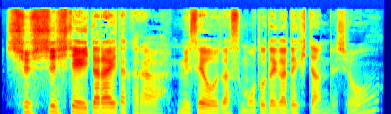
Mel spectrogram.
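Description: An actor playing a young café assistant in an audio drama, speaking formally, courteously and without getting ruffled. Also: male voice, medium pitch, expressive, fairly quick, no echo, clean studio sound. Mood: matter-of-fact. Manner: courteous formal speech, gently unruffled. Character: polite, composed young male café assistant. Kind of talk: Japanese audio drama acting.

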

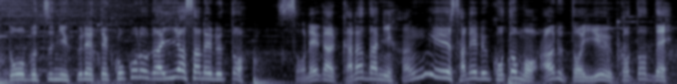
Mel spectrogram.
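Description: A proud old gentleman, long-winded and doting. His voice sits a little high and swings animatedly, with pompous, old-fashioned phrasing. It is audio drama with music behind him. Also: lively intonation, a little slow. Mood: fond, proud. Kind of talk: Japanese audio drama acting.

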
